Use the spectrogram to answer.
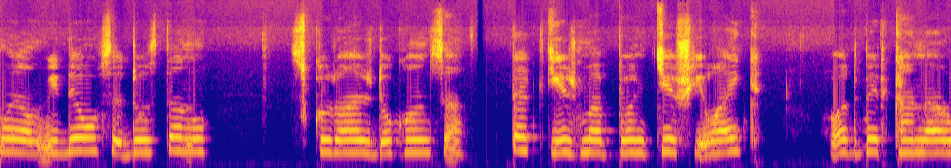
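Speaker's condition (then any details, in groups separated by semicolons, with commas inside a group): Cerebral palsy; tight muscles in arms, legs, spine, cannot sit unaided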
